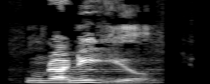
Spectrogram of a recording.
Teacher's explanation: El Rey pronuncia la doble L de anillo con fricción. Quizás tú pronunciarías aneo, con un sonido muy suave.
